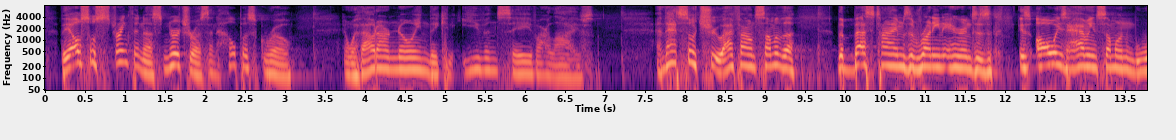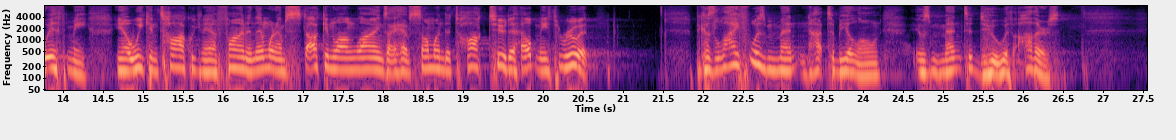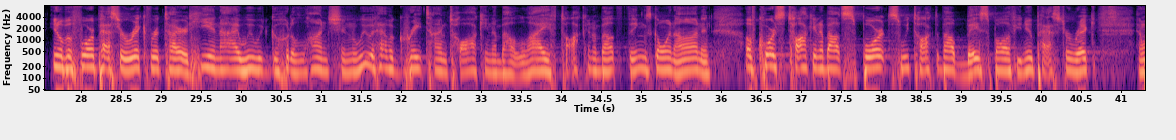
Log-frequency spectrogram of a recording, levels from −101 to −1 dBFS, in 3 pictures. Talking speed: 190 wpm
